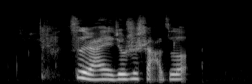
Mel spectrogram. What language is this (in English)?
Chinese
